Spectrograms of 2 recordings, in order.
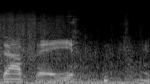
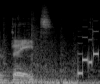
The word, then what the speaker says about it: Date: Marco, it's pronounced Dape. Da like you're saying yes in Russian and Tay like Tato. I know, but I still like to just call her Date.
